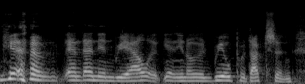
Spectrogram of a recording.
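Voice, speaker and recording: A woman speaks at a medium pitch with a slight non-native accent. The background is quiet. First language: not English. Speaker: AI practice lead. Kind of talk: podcast interview. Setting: live audience. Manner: occasional stutters.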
